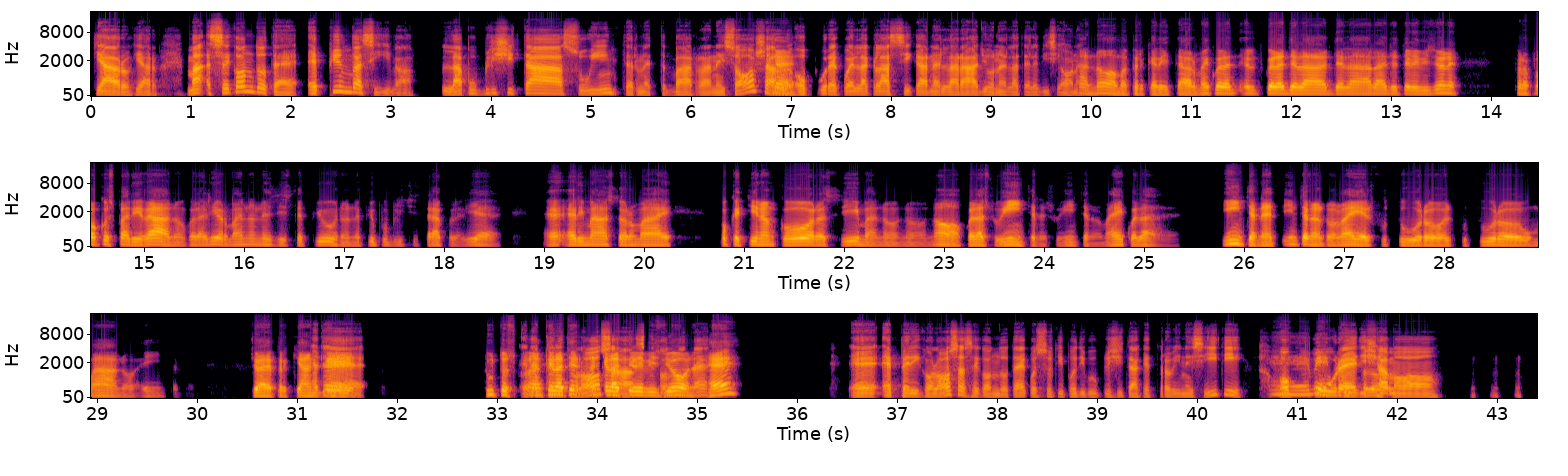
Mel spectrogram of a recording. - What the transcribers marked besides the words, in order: other background noise; "cioè" said as "ceh"; chuckle
- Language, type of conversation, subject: Italian, podcast, Come ti influenza l’algoritmo quando scopri nuovi contenuti?
- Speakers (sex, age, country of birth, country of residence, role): male, 40-44, Italy, Italy, host; male, 70-74, Italy, Italy, guest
